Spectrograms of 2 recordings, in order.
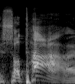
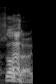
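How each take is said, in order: First: The middle t is crisply enunciated. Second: The middle t is soft, like a d. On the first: The speaker calls it wrong. "They say Sota, and I say no" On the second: The speaker calls it right. "it's Soda. Soda. ... there is no enunciation"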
